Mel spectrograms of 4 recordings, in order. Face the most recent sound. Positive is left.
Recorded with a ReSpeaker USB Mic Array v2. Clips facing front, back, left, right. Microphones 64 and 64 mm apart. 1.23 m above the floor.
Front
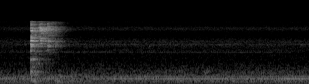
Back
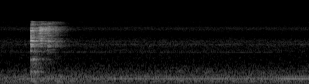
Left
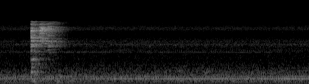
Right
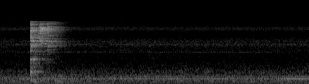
turn(degrees=-75)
